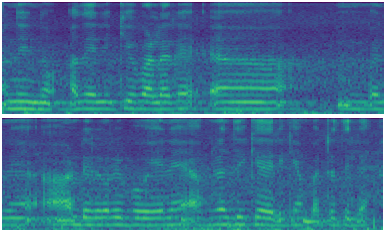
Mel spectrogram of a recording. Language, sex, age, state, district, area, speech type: Malayalam, female, 45-60, Kerala, Alappuzha, rural, spontaneous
